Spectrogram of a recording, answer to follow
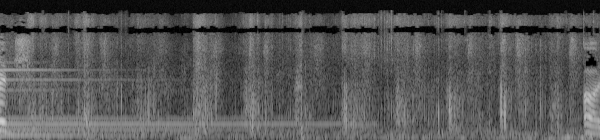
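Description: Footsteps crunching on packed snow at a steady walking pace, about two to three steps a second. The held last chord of background music fades out over the first few seconds.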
